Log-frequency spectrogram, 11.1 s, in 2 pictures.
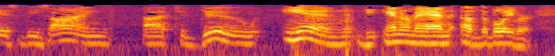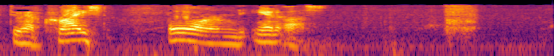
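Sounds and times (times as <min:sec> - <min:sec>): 
speech: 0:00.0 - 0:08.9
low hum: 0:00.0 - 0:11.0
person sneezing during a sermon: 0:09.9 - 0:10.4.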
